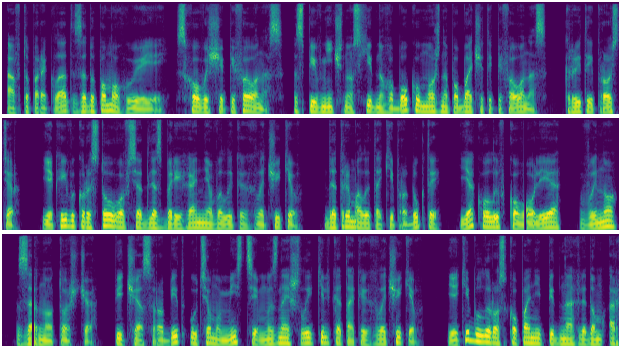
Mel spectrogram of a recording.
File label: ukrainian, Аудіогід; Πιθεώνας; Pitheonas; належав давньому оливковому млинові/олійні, адже місцевість здавна багата на оливкові гаї та розташована поблизу давнього порту Прінос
